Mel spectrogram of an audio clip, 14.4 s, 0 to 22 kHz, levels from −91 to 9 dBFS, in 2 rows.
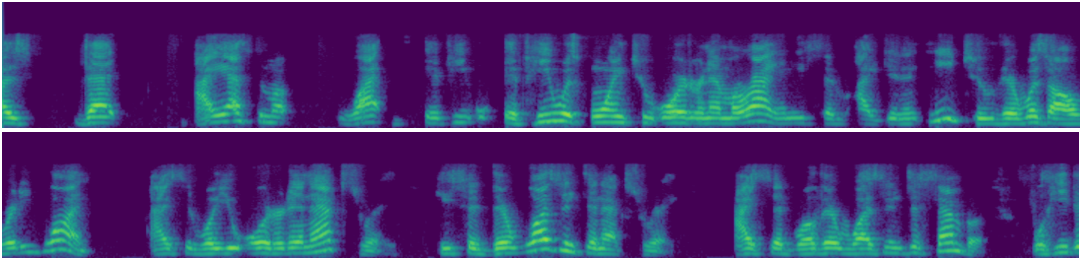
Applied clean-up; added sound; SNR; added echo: none; none; none; none.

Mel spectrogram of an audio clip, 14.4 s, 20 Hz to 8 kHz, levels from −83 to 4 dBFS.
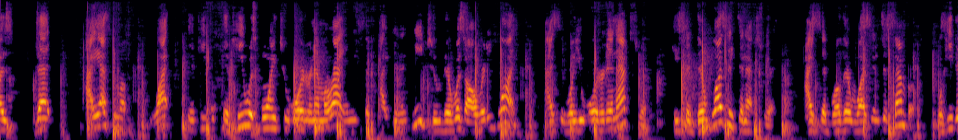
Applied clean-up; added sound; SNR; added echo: classical method Wiener filter.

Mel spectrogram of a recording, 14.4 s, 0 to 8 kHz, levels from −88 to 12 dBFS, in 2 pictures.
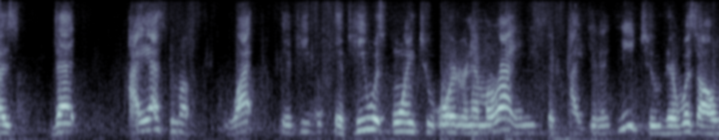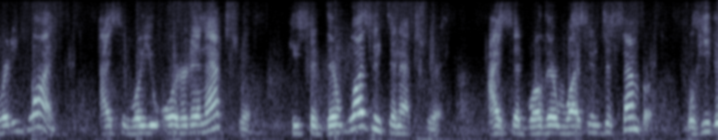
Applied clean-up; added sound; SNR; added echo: neural separator model SepFormer DNS4.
